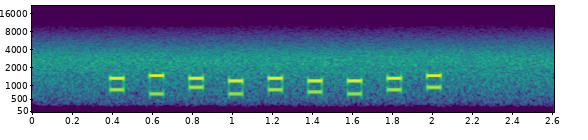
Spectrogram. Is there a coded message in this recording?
Yes: DTMF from 0.4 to 2.0 s, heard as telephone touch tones, dialled by machine, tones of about 70 ms, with radio hiss. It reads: 83018418#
